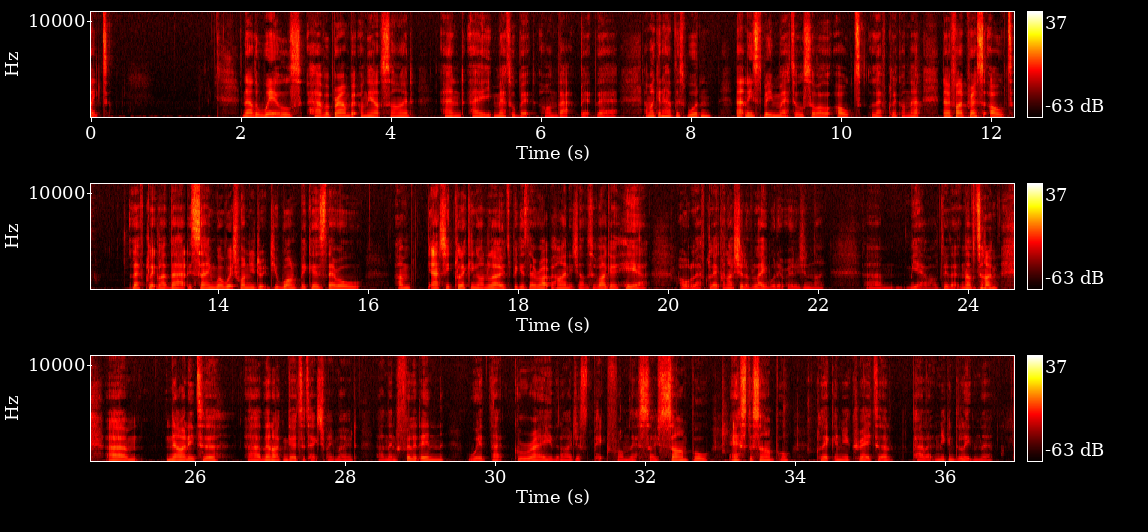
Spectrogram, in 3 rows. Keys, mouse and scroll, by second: 20.2 alt+click, 21.6-27.1 middle drag, 27.1 click, 27.5-35.8 middle drag, 35.8-36.9 drag.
